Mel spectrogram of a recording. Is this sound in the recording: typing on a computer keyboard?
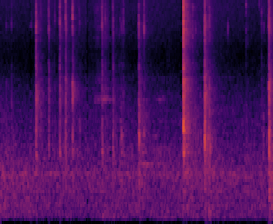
yes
